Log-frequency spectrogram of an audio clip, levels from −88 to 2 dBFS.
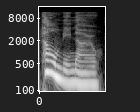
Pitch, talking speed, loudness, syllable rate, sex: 185 Hz, 215 wpm, -14 LUFS, 3.8 syllables/s, female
